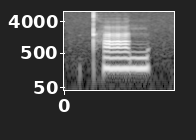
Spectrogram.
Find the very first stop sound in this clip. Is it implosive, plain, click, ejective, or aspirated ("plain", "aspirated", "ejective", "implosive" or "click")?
aspirated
